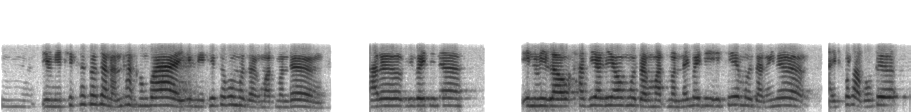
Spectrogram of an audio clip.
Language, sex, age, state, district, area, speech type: Bodo, female, 30-45, Assam, Chirang, rural, conversation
